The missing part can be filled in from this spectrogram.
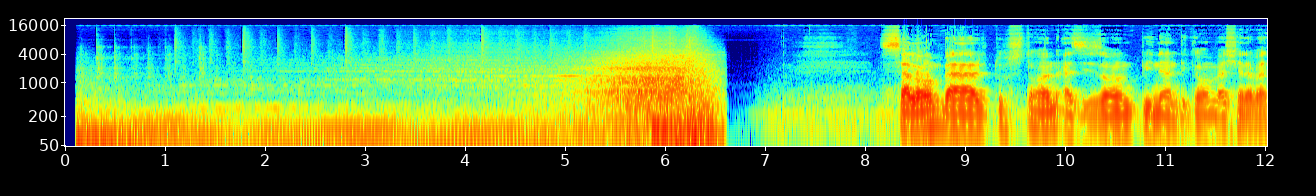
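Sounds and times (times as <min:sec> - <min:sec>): low-toned intro music: 0:00.3 - 0:06.6
noisy whoosh: 0:02.8 - 0:06.6.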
